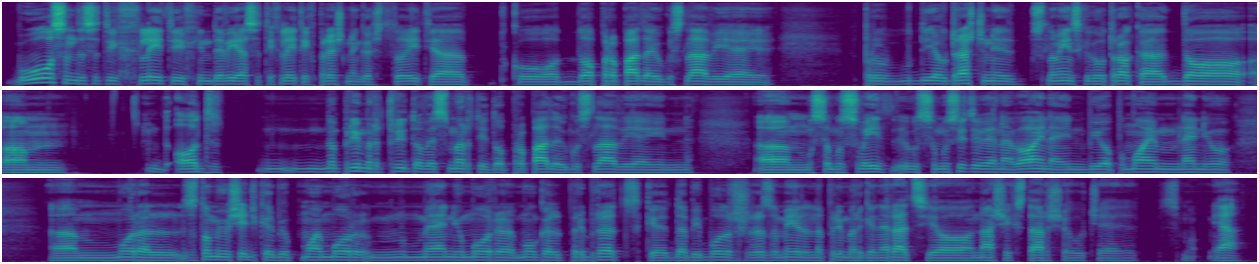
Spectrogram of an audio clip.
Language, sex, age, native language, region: Slovenian, male, 18-29, Slovenian, Gorenjska region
